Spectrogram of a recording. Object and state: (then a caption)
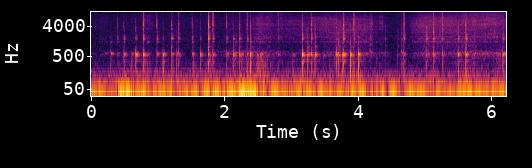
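Carved wooden bowl. Long nails scratch and tick across the rim and inner wall of a large, hollow, empty carved wooden bowl. A rapid, uneven stream of short, dry clicks and scrapes sits over a low rumble, with a faint woody tone near 600 Hz and brief bright ticks that die away almost instantly.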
